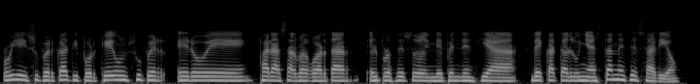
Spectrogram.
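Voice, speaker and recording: Smooth, mellow-voiced woman interviewer. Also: fairly low pitch, steady tone, brisk, no room sound. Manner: plain, direct questioning. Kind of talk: interview questions.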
